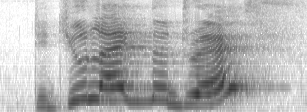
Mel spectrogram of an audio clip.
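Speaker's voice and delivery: rising intonation on the word "dress". Intonation lesson, example question: rising intonation on 'dress'. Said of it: "here we have rising intonation".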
